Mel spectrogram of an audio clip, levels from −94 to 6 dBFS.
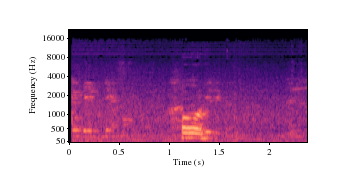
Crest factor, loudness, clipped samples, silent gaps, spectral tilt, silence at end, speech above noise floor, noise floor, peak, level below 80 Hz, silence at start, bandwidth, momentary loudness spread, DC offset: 18 dB; -17 LUFS; under 0.1%; none; -7.5 dB/octave; 0 s; 20 dB; -38 dBFS; -2 dBFS; -44 dBFS; 0 s; 14 kHz; 24 LU; under 0.1%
